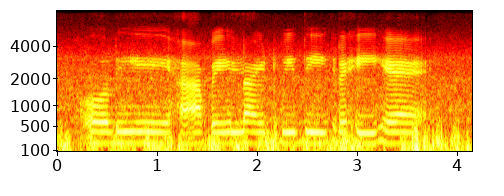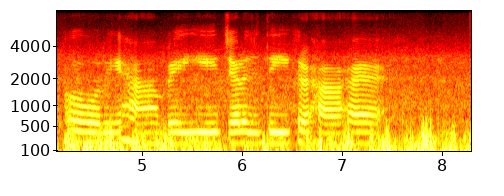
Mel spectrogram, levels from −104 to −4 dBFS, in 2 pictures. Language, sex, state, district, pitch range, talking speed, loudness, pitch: Hindi, female, Haryana, Charkhi Dadri, 185-195 Hz, 125 wpm, -16 LUFS, 195 Hz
